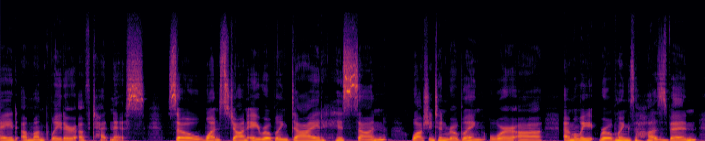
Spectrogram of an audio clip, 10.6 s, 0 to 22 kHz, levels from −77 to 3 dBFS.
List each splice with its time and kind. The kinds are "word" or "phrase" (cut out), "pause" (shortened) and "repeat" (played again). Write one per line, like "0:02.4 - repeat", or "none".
none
